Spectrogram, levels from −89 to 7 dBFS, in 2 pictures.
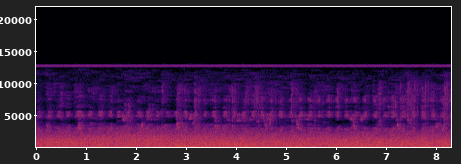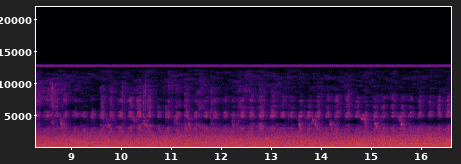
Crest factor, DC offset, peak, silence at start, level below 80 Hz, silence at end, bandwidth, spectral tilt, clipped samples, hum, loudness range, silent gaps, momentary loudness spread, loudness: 14 dB; under 0.1%; -22 dBFS; 0 s; -52 dBFS; 0 s; 13.5 kHz; -5 dB/octave; under 0.1%; none; 1 LU; none; 1 LU; -36 LUFS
